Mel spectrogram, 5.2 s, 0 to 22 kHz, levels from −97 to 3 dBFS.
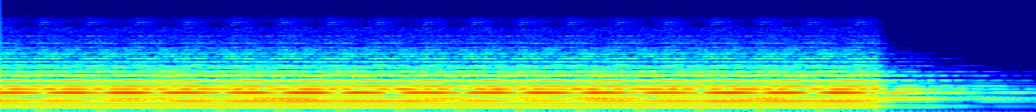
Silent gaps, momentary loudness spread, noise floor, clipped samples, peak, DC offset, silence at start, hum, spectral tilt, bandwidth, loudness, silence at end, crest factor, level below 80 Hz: none; 3 LU; -45 dBFS; under 0.1%; -8 dBFS; under 0.1%; 0 s; none; -8.5 dB/octave; 5.6 kHz; -19 LUFS; 0.35 s; 12 dB; -56 dBFS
